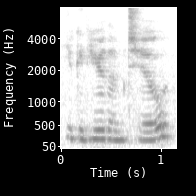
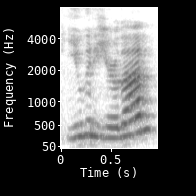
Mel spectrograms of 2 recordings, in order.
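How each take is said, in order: First: Very soft, disbelieving question; quietly acted question; hushed question. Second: Acted surprised question. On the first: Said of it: "And then I'm like". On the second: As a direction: ask it back in mild astonishment. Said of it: "And then she's like".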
